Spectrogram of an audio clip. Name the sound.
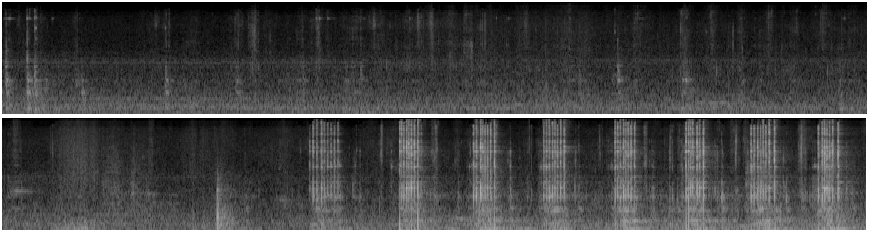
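ratchet tightening brake hose banjo bolt into caliper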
